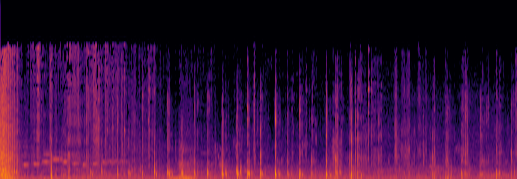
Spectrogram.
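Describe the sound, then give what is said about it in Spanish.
Horse hooves clip-clopping during a horseback ride, with many sharp, uneven hoofbeats in a loose, steady rhythm over low background noise. “Solo escuchas el galopar del caballo”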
